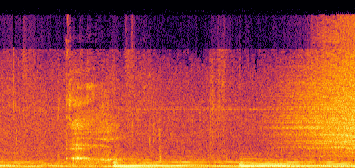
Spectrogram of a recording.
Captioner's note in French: soupir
